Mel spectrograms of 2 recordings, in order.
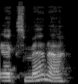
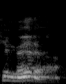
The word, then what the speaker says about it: Ximena: pronounce that right uh i think it's ximena it's like pronounced with a j so so she's pronounced with an s and x pronounced with a like a j sound and uh you know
